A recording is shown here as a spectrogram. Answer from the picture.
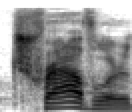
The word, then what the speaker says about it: traveler: So even though traveler, the, the stress is on the first syllable, it's placed in a slot of the dumb, the dumb.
